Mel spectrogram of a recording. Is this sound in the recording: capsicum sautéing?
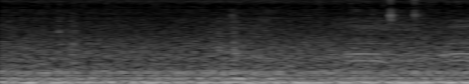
no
